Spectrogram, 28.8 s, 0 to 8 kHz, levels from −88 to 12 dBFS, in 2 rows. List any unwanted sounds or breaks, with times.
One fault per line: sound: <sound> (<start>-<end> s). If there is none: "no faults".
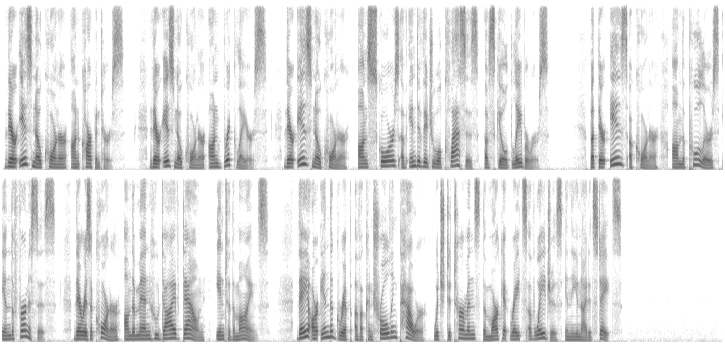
no faults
